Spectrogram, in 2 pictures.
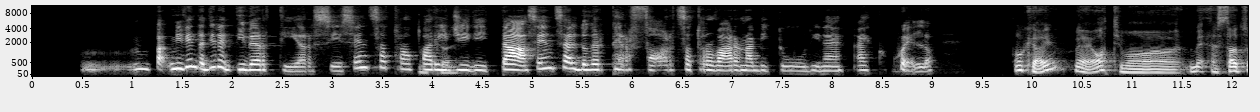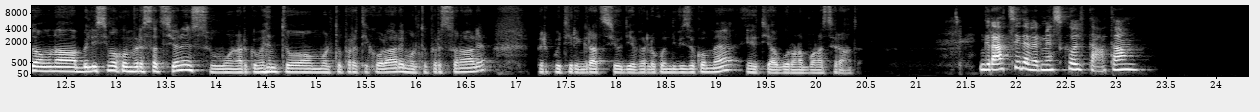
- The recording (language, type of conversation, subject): Italian, podcast, Che ruolo ha il sonno nel tuo equilibrio mentale?
- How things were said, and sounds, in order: other background noise; stressed: "per forza"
